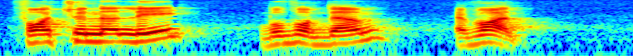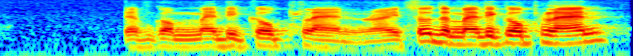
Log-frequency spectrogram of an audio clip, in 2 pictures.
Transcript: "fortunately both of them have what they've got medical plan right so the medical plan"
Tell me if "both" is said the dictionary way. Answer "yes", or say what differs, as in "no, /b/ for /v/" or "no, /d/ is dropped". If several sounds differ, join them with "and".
no, /f/ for /θ/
